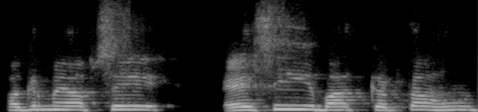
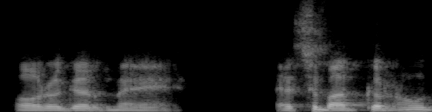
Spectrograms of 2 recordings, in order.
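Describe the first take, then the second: First: The voice is pitched high. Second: The voice is pitched low.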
